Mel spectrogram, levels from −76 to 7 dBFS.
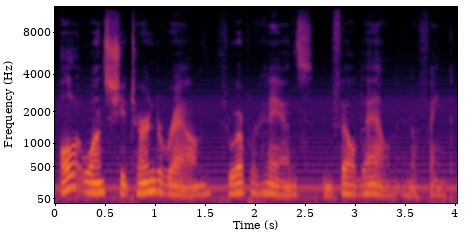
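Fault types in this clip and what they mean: Mains buzz: There's a raspy, steady buzz sitting under the speech for the whole clip, and it's built on 60 Hz mains. Something like a dimmer, a rectifier or an unshielded run is letting sharp switching spikes into the signal twice per mains cycle, so you get a dense stack of harmonics climbing well up into the kilohertz range. It sits only around 15 dB below the speech.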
